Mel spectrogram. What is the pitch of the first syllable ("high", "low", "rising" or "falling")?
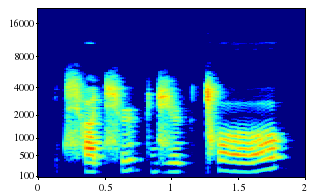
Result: low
